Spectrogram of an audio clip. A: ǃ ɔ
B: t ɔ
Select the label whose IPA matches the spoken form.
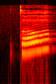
B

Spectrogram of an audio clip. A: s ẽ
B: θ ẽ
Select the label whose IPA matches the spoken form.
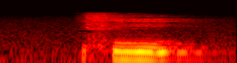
A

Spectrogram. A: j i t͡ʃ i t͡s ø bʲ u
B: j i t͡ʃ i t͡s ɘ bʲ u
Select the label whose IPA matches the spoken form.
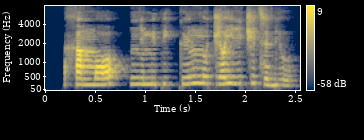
A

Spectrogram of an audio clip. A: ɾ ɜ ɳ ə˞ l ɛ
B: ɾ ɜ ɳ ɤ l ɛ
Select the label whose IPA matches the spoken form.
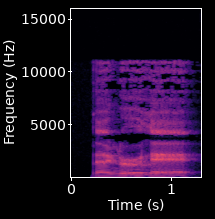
A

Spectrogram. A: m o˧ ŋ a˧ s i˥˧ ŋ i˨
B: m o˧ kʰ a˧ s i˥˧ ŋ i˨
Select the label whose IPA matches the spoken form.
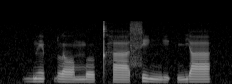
B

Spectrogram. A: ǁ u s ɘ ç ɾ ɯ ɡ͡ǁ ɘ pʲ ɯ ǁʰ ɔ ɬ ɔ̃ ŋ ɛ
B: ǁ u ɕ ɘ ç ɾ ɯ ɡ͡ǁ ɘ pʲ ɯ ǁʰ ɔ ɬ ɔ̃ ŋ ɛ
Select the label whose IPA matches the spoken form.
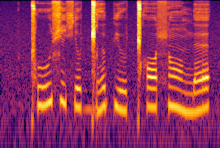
B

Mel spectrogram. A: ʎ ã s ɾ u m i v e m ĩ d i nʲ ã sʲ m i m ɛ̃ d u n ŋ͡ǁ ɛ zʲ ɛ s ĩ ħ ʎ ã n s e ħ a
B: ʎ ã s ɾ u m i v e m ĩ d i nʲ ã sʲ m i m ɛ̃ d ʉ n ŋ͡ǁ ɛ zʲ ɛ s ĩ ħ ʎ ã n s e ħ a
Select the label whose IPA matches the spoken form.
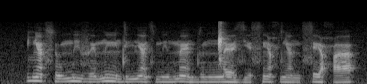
A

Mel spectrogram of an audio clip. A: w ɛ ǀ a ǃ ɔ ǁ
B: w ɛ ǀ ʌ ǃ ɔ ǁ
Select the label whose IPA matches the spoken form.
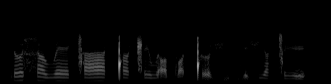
A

